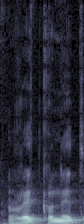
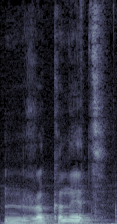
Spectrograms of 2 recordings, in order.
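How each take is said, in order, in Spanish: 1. La primera vocal suena como la 'e' en 'red'. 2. La primera vocal suena como la 'o' en 'rock'. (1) "empiezas en E" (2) "que él nos corrige"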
